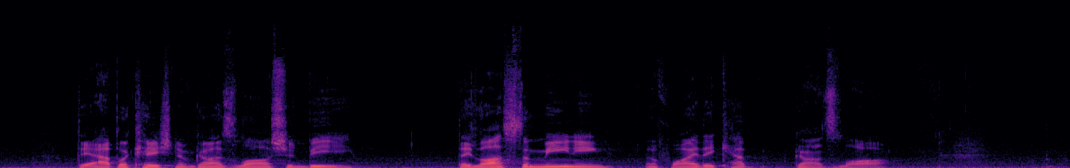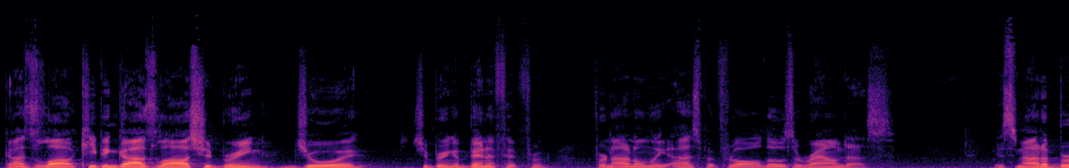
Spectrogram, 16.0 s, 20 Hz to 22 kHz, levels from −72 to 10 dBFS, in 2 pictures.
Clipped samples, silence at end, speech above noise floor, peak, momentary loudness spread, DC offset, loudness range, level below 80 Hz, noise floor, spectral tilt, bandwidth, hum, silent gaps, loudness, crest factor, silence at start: under 0.1%; 0 s; 29 dB; 0 dBFS; 18 LU; under 0.1%; 11 LU; -50 dBFS; -48 dBFS; -6 dB/octave; 19 kHz; none; none; -20 LUFS; 20 dB; 0 s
